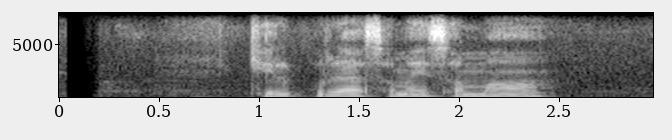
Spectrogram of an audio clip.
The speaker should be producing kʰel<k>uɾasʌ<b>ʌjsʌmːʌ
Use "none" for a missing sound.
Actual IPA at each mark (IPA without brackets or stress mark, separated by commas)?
p, m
